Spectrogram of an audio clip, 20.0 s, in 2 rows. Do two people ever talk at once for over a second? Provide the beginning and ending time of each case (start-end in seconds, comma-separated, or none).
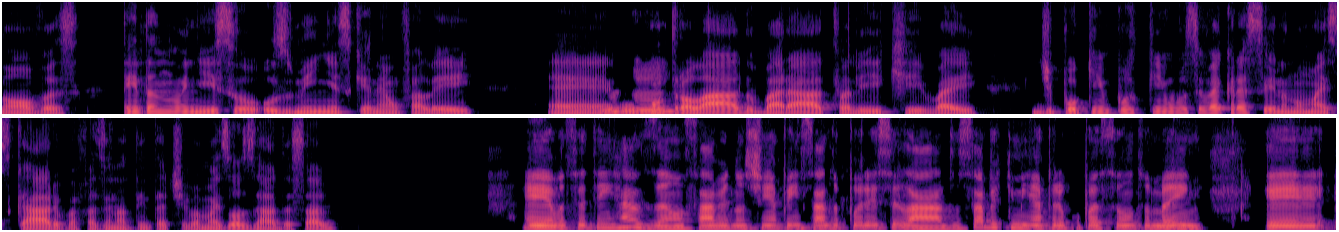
none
